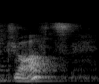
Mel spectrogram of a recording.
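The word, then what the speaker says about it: draughts: games like droughts now these droughts you may also pronounce them as drafts these are strategic games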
